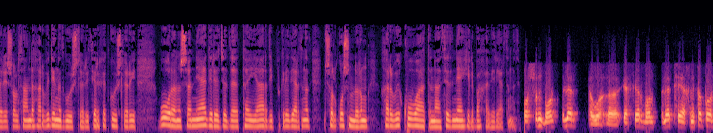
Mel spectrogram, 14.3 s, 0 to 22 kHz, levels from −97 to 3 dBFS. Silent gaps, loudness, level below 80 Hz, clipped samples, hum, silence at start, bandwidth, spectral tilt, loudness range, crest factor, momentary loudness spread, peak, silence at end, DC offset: none; -21 LUFS; -56 dBFS; under 0.1%; none; 0 s; 11.5 kHz; -6 dB/octave; 3 LU; 14 dB; 9 LU; -6 dBFS; 0 s; under 0.1%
